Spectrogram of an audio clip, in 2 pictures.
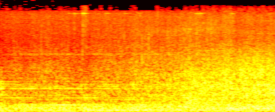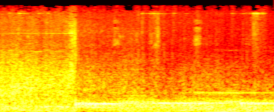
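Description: A taxi's engine hums steadily amid dense road traffic, its pitch shifting partway through as it pulls out behind a silver Mercedes edging out of a parking garage and accelerates into the flow. The noise is loud and continuous, with no voices.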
